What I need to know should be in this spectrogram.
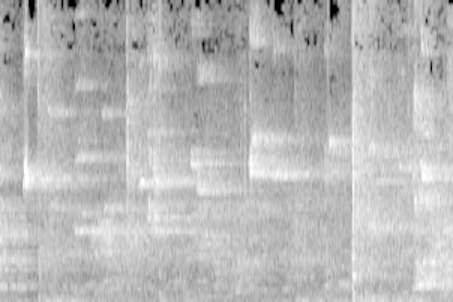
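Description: A volleyball is struck with a sharp slap in a large echoing gym.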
